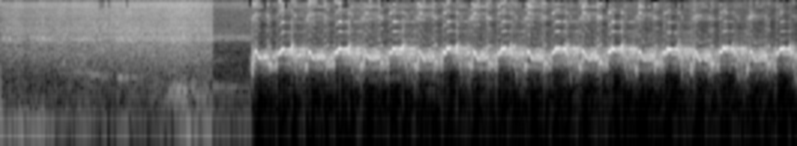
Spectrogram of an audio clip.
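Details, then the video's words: ['Long, fast chattering sooty-headed bulbul song, used to make other bulbuls sing excitedly. Low muffled noise opens the recording, then rapid repeated whistled notes rise and fall steadily.'] "SUARA trucukan gacor JITU NGALAS ROPEL PANJANG buat PANCINGAN agar burung trucuk gacor EMOSI"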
